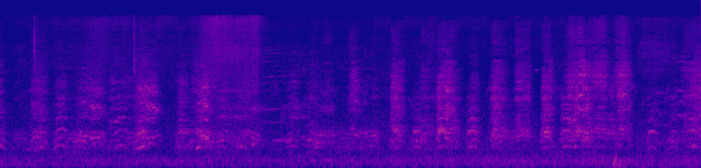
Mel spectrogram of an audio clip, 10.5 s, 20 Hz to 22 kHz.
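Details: Kholmogory geese flock on a farm, 29 March 2021: repeated loud trumpeting honks, coarse and harmonic, pour out from several birds at once for the whole stretch, with a brief hiss of noise near the start.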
